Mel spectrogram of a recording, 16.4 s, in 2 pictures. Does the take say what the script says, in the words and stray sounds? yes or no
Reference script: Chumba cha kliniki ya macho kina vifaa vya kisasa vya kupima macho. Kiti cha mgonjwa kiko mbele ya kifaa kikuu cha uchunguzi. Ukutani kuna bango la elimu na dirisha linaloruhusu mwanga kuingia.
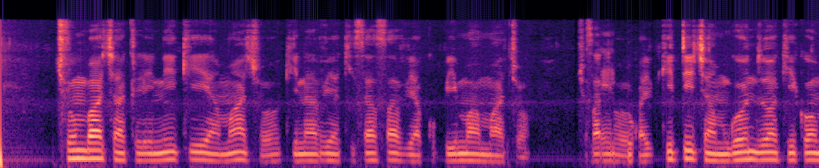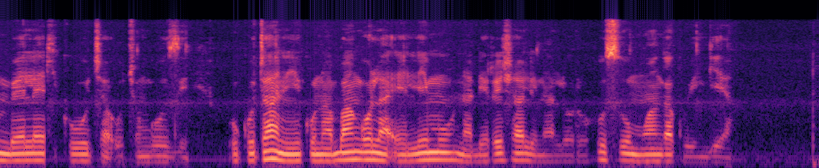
no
